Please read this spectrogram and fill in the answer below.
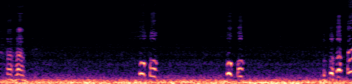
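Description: Steady low rumble of a car driving, heard inside the cabin: engine and tyres on a snow-covered road. A few short laughs from the driver break in near the start and twice around the middle.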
